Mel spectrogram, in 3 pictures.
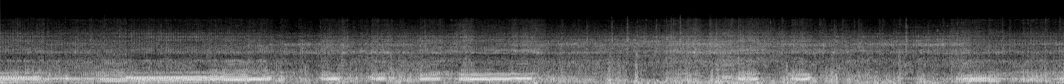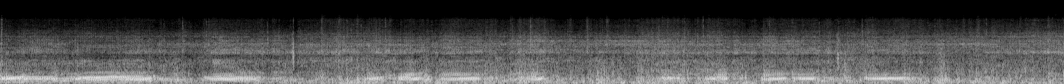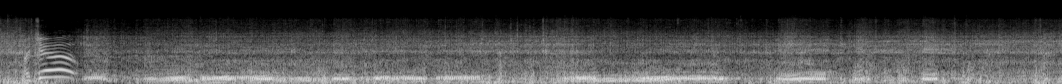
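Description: KTM 300 XC two-stroke dirt bike engine being ridden hard on a tight woods trail, its revs rising and falling every second or two as the throttle is opened and shut. A brief, sharp falling chirp cuts in about three-quarters of the way through.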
